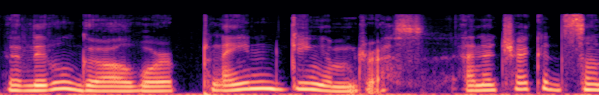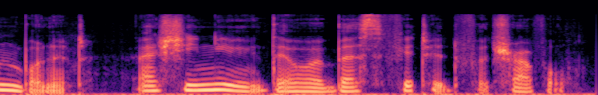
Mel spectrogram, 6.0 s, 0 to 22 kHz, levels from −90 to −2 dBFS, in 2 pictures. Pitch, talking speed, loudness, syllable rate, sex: 215 Hz, 210 wpm, -16 LUFS, 5.2 syllables/s, female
